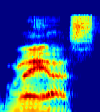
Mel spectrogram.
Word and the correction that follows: reais: I said it wrong. How do you say it? – Hey, ice.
